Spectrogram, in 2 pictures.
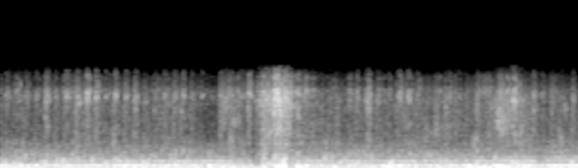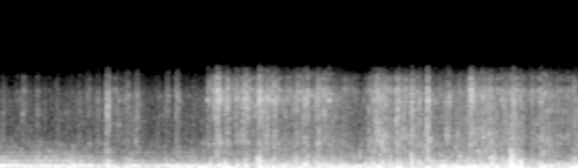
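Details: Caio Apache Vip IV bus while driving on route: droning hum from the rear, partly masked by road rattle; suspected worn differential, differential whine.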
